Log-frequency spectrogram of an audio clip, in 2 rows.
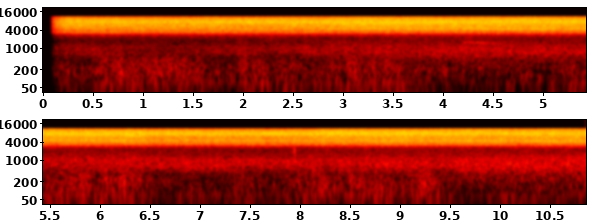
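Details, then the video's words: Cricket insects calling at Eulsukdo bird sanctuary in Busan, South Korea, on 30 August 2018: a loud, unbroken high-pitched buzzing drone that holds steady from start to finish, with no pauses or other clear sounds. "Cricket insect"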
